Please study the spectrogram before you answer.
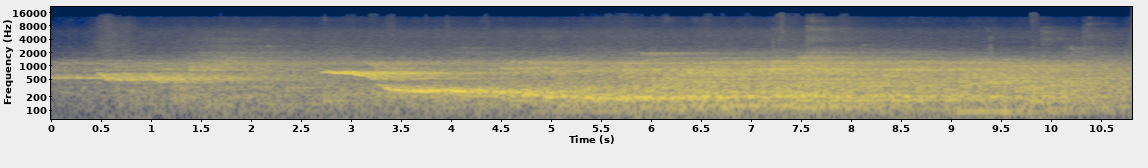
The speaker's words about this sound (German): Ein geheimnisvoller Klang von Wind und Wasser dringt durch den Raum und darin wie von Ferne ein Gesang. Auch wer den Gesang der Wale noch nie gehört hat, kann sich vorstellen, dass er vielleicht so klingen könnte.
